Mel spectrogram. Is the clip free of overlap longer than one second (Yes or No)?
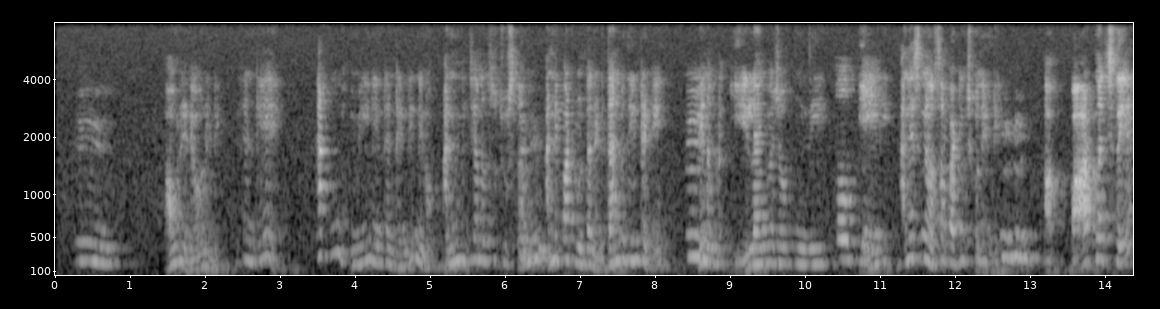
Yes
